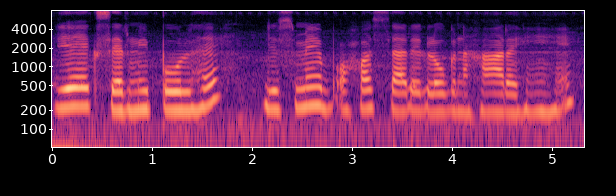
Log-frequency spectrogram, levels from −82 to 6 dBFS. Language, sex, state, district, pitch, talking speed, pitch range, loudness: Hindi, female, Uttar Pradesh, Lucknow, 200 Hz, 125 wpm, 190-220 Hz, -16 LUFS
